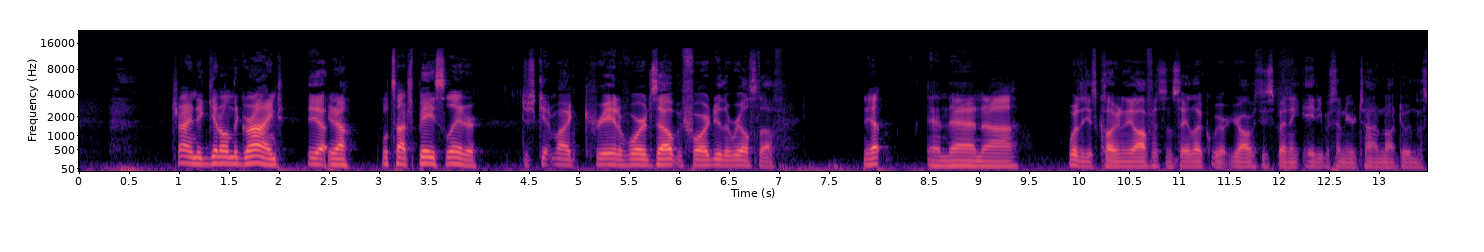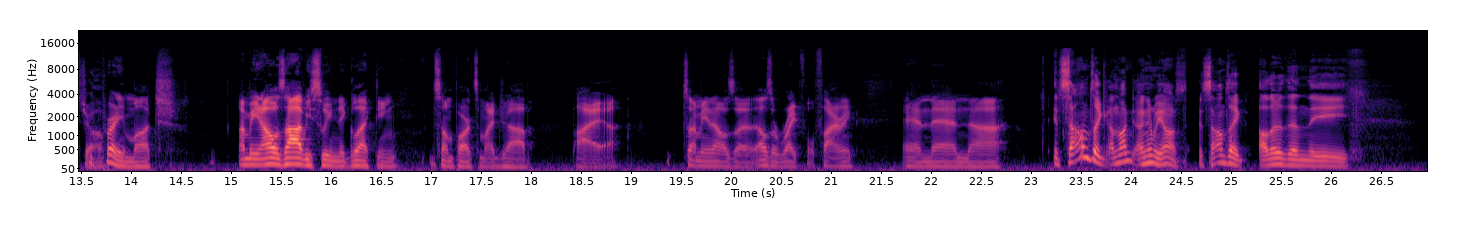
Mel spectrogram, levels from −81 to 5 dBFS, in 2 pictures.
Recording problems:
none

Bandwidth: 14 kHz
